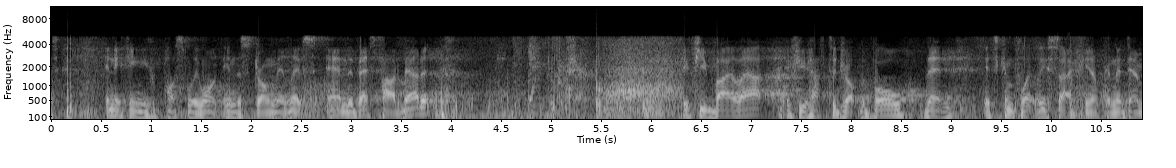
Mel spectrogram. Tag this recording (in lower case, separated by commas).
speech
